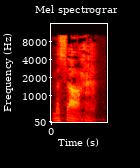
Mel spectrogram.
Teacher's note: you'll hear that raspy sound that I'm emphasizing a little because at the end, in Hebrew there are guttural sounds like Bach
